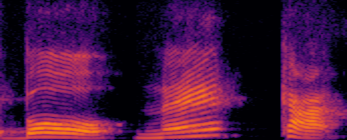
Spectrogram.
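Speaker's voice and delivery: slow BO... NE... CA with gaps; one syllable at a time. Shown as a demonstration. Teacher calling syllables as child hops hoops, slow and separated. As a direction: give each syllable of BONECA its own long beat. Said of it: "A cada vez que eu falo uma sílaba".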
